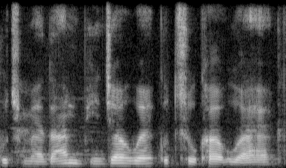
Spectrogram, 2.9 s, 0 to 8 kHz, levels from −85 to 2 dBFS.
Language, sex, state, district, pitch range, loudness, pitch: Hindi, male, Jharkhand, Palamu, 110-130 Hz, -18 LUFS, 115 Hz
